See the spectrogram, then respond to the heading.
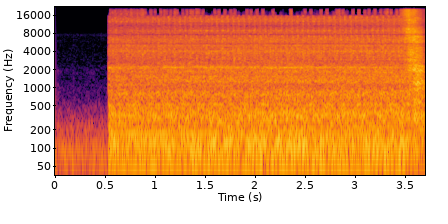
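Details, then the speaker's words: BMW 750Li idling after its first drive: a thin, constant high whistle from the engine, despite all PCV components having been replaced. A PCV issue is suspected. "A lot of you guys commented that it was the PCV system, and I recognized that noise as a PCV issue too, but it didn't make any sense because I had already replaced all the components."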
